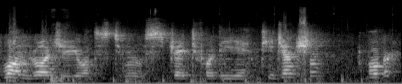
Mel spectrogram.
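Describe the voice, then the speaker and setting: A man's voice: medium pitch, steady tone, normal speed, bright, forceful tone. A man giving clipped radio procedure calls over an in-game radio. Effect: heard over an in-game radio. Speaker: squad radio operator in a military sim game. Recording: distant radio voice with background noise.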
